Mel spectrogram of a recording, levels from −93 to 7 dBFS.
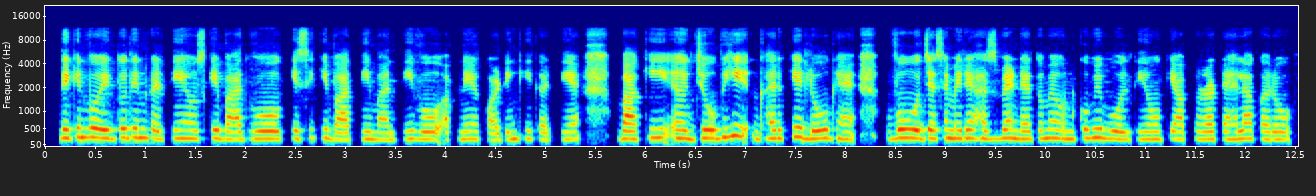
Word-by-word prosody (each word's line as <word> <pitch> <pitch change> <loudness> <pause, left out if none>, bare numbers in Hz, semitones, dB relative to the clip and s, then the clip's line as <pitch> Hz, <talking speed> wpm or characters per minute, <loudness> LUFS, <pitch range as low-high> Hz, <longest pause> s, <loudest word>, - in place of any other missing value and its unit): लेकिन 240 +2 +4
वो 260 0 +5
1-2 235 +1 +4
दिन 255 0 +1
करती 230 0 -2
हैं, 230 - 0
उसके 225 +1 -1
बाद 205 -1 0
वो 215 0 +3
किसी 225 +2 -4
की 245 0 -5
बात 195 -3 -1
नहीं 210 - -2
मानती, 200 +2 -5
वो 205 -1 -1
अपने 210 +2 -6
अकॉर्डिंग 200 0 -5
ही 220 - -7
करतीं 200 0 -8
है। 210 - -2 0.4
बाक़ी 220 +3 +3
अ, 235 -1 +2
जो 235 +3 +4
भी 280 +5 +4
घर 230 +2 -1
के 275 -1 +4
लोग 225 +1 +2
हैं 210 -1 -1 0.4
वो 245 -1 +7
जैसे 235 +1 +2
मेरे 230 0 +2
हस्बैंड 225 +1 +1
हैं 215 - +1
तो 225 - -8
मैं 240 - 0
उनको 220 +1 -2
भी 255 +1 +2
बोलती 205 -1 -2
हूँ 210 0 -3
कि 220 - -3
आप 205 -1 -2
थोड़ा 210 0 0
टहला 210 +1 -2
करो 205 0 -3
220 Hz, 210 wpm, -19 LUFS, 210-235 Hz, 0.4 s, वो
